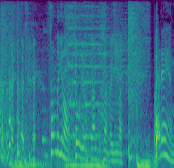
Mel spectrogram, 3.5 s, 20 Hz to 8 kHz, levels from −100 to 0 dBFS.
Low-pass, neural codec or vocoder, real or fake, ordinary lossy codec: none; codec, 16 kHz, 2 kbps, FunCodec, trained on Chinese and English, 25 frames a second; fake; none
